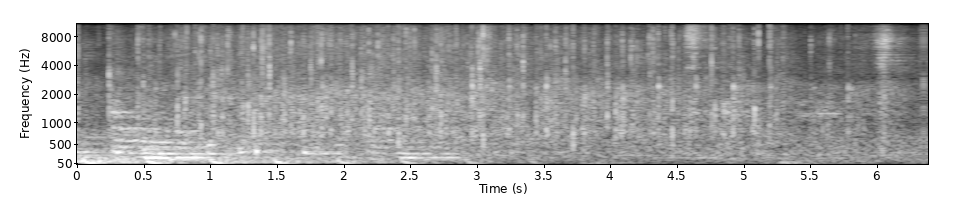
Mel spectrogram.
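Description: Audience applauding while the runway's beat-driven music plays and then fades out about halfway through, the clapping slowly dying away.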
